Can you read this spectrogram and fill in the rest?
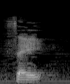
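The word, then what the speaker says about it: say (四): Because 4, it is pronounced this way, all right? It's a little subtle. You have to listen carefully if you don't understand Cantonese. It is yap yi sam say, say, all right?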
